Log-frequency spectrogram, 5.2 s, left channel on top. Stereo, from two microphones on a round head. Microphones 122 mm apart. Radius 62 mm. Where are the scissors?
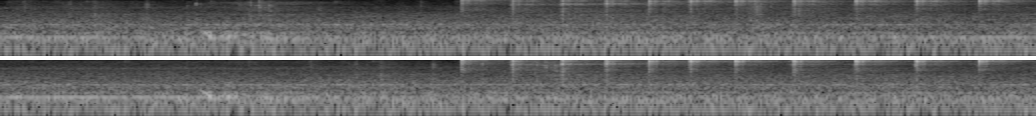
25° right (ahead or behind), 1.1 m.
